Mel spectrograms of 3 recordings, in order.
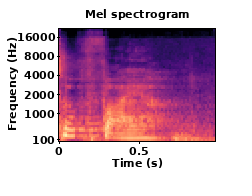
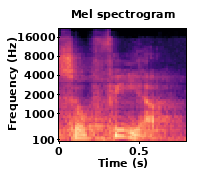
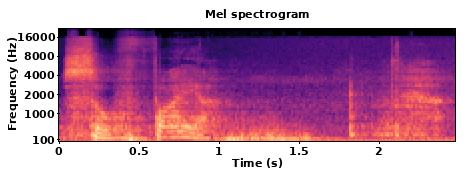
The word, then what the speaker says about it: Sophia: it came this story my name is the princess sopia oh some pronounce it Sophia but I prefer sopia I am very proud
